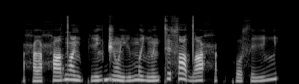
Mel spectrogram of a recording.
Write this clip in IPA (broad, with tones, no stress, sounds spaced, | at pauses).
ħ ɜ˩ ħ ɜ˨˥ dˤ õ˧˩ ʎ k i˨˥ lʲ d͡ʒ õ˧˩ j i˨˥ m ə˧˩ ʎ õ˨˥ lʲ t ʏ˥ s o˧˩ dˤ ə˥ ħ | k o˩ s i˨˥ ʎ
